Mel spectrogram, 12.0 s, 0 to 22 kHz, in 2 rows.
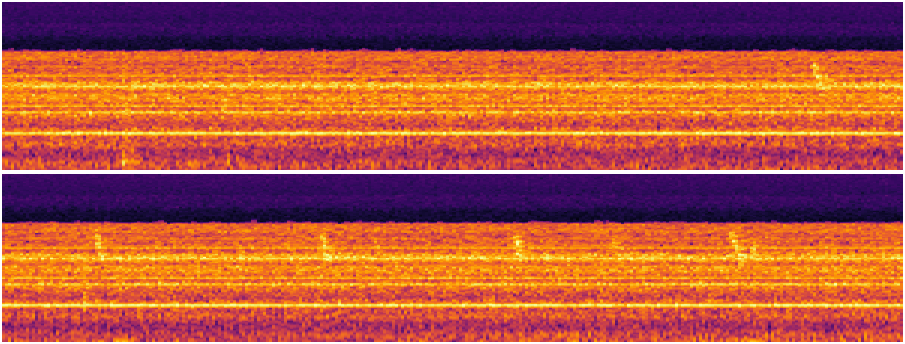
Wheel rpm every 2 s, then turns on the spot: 0, 0, 0, 0, 0, 0.
none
